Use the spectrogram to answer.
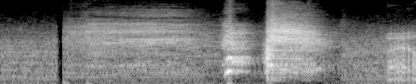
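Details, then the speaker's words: Adult woman doing a self nasal swab Covid test, mentioning allergies: quick indrawn breath then a sharp, explosive sneeze, induced by the swab. "Ooh. I feel like I have to sneeze."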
